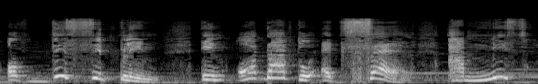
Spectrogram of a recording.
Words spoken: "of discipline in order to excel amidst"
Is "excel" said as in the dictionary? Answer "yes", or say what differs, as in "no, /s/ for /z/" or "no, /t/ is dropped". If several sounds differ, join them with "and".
yes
